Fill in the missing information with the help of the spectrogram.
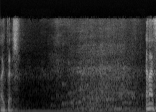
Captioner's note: laughter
